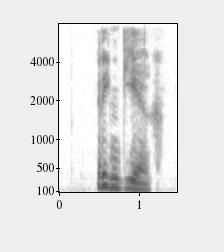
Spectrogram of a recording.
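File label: tlacochahuaya, Zapotec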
